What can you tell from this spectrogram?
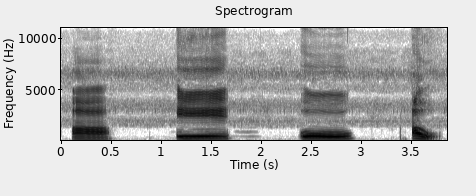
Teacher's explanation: अर्धविवृत्त स्वर आपका ऐसा स्वर है जिसके उच्चारण के समय आपका मुख जो है विवृत्त स्वर से थोड़ा सा कम खुलता है और संवृत्त एवं अर्धसंवृत्त से अधिक खुलता है।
